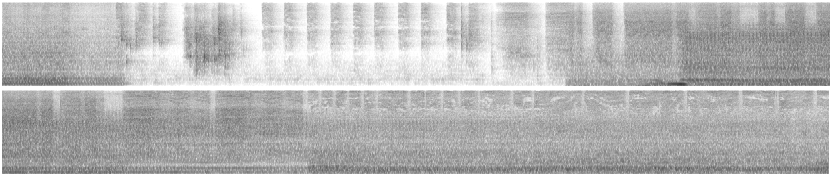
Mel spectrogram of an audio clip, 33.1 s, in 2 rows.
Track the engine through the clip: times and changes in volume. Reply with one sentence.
You can hear the engine briefly from 0.0 to 2.5 s; and from 12.7 to 33.0 s, getting quieter.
